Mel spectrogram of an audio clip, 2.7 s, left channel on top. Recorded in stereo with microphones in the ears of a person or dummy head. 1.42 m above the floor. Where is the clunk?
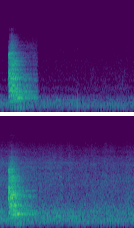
40° right (ahead or behind), 0.8 m.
